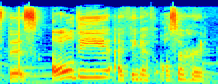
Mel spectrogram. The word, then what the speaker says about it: Aldi: heard aldi before but i think most people say aldi or they also oh no or they also sometimes add an s that isn't there in the end and say all these really oh yeah i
